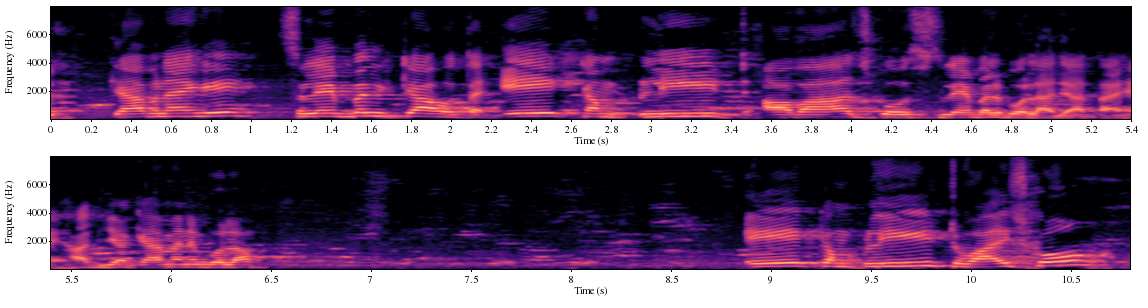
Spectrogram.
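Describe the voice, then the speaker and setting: Male teacher questioning a noisy class. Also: high voice. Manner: asks the class many questions, calls students "beta". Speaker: English teacher. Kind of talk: classroom lecture. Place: school classroom. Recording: noisy classroom with crowd chatter.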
